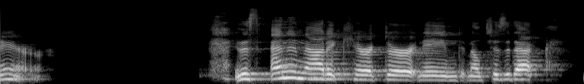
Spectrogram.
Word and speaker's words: Melchizedek: This enigmatic character named Melchizedek, it's pronounced a bunch of different ways. Melchizedek, the king of Salem.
